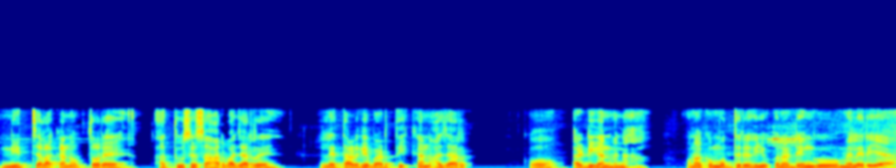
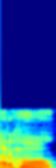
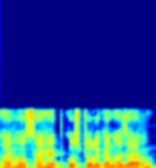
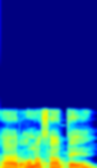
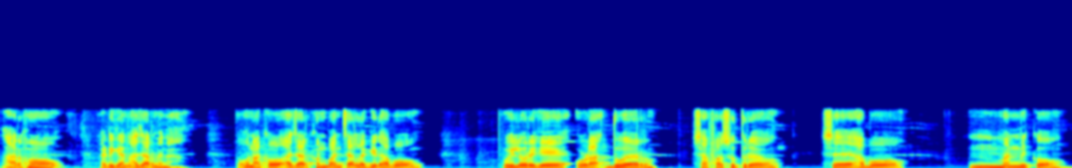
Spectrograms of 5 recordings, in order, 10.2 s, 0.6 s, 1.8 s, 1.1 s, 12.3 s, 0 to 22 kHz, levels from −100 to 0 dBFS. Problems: background sounds at intervals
